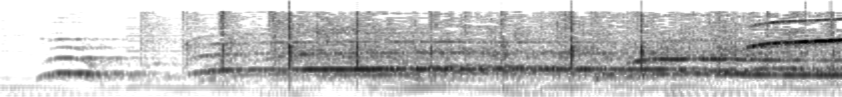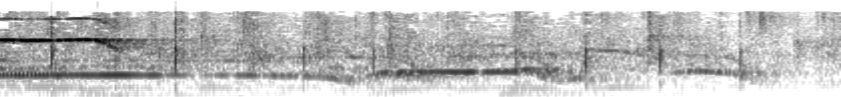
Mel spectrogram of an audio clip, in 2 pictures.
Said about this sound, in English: Something really cool that just happened right now. The angels in heaven are shouting with the great noise, and so shall we.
